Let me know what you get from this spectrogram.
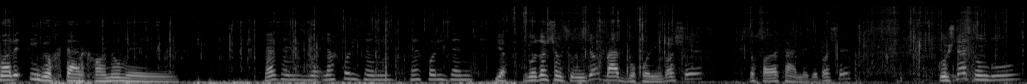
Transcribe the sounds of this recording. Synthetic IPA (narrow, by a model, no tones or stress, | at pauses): mɒːleind̪oxt̪æɾxɒːnome | næzæninænæxoɾizæminnæxoɾizæmibijɑɡozɒːʃt̪æmʃumiːnd͡ʒɒːbæːd̪̚boxoɾiːnbɒːʃe | b̥exɒːɾɑːt̪ʰæmbed̪ebɒːʃe | ɡ̥oʃnæt̪unbuːd̪̥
